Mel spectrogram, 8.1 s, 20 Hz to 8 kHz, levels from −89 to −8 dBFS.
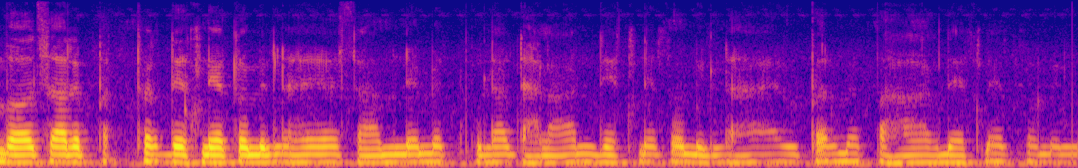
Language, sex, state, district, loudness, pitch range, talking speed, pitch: Hindi, male, Odisha, Malkangiri, -19 LUFS, 130-135 Hz, 170 wpm, 130 Hz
